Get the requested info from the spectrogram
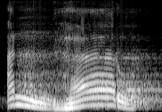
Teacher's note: nun sukun bertemu ha, namanya bacaan idhar halqi, dibaca jelas tanpa mendengung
